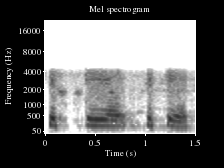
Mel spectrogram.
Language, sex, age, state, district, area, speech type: Marathi, female, 45-60, Maharashtra, Nagpur, urban, conversation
